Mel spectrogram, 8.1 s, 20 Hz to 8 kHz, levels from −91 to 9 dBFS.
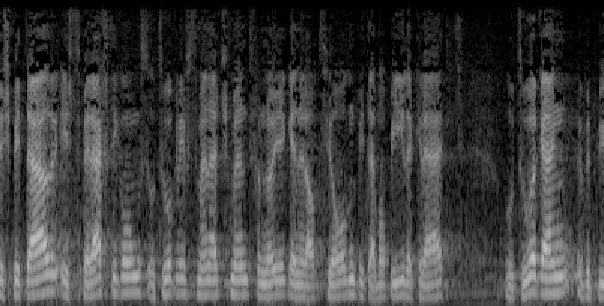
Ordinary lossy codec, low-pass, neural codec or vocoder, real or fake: none; 7.2 kHz; none; real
